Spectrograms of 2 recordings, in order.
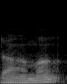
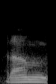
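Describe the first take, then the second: First: The final vowel is fully pronounced at the end. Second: The final vowel is cut off, Hindi style. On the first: The speaker calls it right. "राम ऐसा होगा" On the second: The speaker calls it wrong. "राम भद्राय नहीं होता है"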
